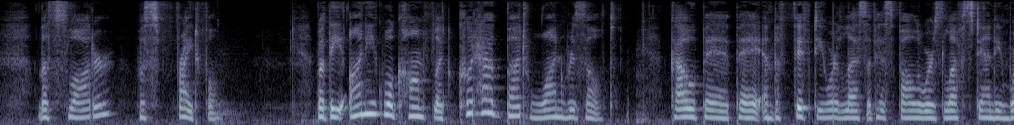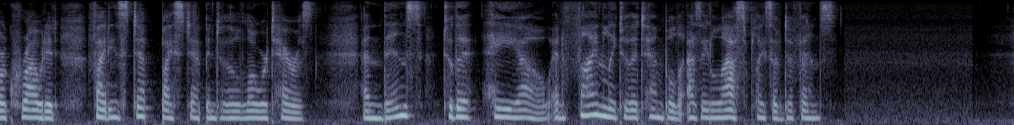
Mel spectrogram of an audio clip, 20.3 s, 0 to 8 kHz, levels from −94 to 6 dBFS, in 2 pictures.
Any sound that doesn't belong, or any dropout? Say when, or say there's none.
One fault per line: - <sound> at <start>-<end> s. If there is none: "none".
none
